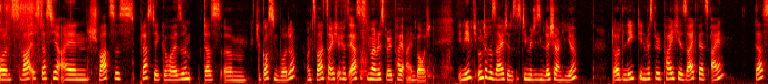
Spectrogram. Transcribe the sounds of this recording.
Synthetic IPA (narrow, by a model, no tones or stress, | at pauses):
ʔʊntt͡sv̥aːɐʔɪst̚d̥ashiːɐʔaɪnʃv̥aɐt͡səspl̥astɪk̚ɡ̥əɦɔʏzə | d̥asʔɛːm | ɡ̥əɡɔsn̩vʊɐɾəʔʊntt͡sv̥aːɪzaːɡəɪçʔɔçalsʔeːɐstəsv̥iːmanʁɛsb̥ɛʁipʰaɪʔa̰ɪnbaʊtʔiːɐneːmtd̥iːʔʊntəʁ̞əzaɪtəd̥asɪst̚d̥iːmɪt̚d̥iːzn̩lœçɐnhiːɐ | d̥ɔɐtleːk̚tʔiːɐnʁɛsb̥ɛʁipʰaɪhiːɐzaɪtv̥ɛɐt͡sʔa̰ɪn | d̥as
